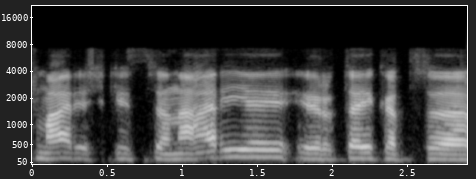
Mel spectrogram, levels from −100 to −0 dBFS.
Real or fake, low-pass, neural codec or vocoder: real; 7.2 kHz; none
